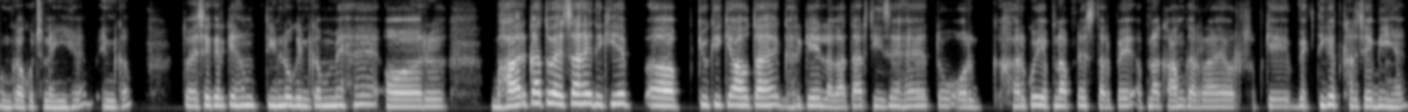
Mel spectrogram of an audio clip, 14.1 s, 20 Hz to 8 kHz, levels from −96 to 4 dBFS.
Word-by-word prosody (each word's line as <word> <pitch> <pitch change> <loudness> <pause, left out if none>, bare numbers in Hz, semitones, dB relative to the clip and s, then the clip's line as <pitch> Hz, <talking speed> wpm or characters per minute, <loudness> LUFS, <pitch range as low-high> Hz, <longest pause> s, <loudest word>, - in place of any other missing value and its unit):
उनका 170 0 -2
कुछ 165 0 -7
नहीं 165 -1 -1
है 180 +6 -7 0.2
इनकम 180 +4 -4 0.5
तो 200 - -3
ऐसे 195 +3 +2
करके 215 +1 +1
हम 215 +1 +2
3 210 -1 +2
लोग 215 -1 +2
इनकम 205 +1 -1
में 215 - +1
है 240 0 -3
और 185 0 +3 0.7
बाहर 200 +7 +6
का 275 - +7
तो 275 +1 +4
ऐसा 255 +2 +6
है 260 0 +5
देखिए 245 +3 +2
अ, - - -4 0.7
क्योंकि 225 0 0
क्या 225 0 +4
होता 215 0 +4
है 220 +2 +2
घर 185 0 -6
के 205 +1 0
लगातार 180 +1 -3
चीज़ें 195 +1 -3
हैं, 195 +2 -3
तो 195 -1 -10
और 180 -2 -5 0.3
हर 190 0 -1
कोई 220 0 +1
अपना 205 0 0
अपने 200 +1 -4
स्तर 190 -2 -3
पे 200 0 -3
अपना 190 +2 -4
काम 175 +2 -2
कर 185 -2 -4
रहा 180 0 -4
है 180 0 -3
और 175 0 -5
सबके 185 +1 -9
व्यक्तिगत 200 +4 -2
खर्चे 195 -1 -2
भी 190 +1 -2
हैं, 175 +4 -6
195 Hz, 215 wpm, -22 LUFS, 180-215 Hz, 0.7 s, का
